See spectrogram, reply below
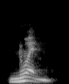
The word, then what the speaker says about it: Nguyen: I never know how to pronounce N-G-U-E-Y-N. – Nguyen. – I never know how to pronounce the last name. Nguyen.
